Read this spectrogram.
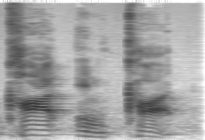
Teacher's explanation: with my generation, I think most everybody, at least in California, they say it is the same word. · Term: cot merger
